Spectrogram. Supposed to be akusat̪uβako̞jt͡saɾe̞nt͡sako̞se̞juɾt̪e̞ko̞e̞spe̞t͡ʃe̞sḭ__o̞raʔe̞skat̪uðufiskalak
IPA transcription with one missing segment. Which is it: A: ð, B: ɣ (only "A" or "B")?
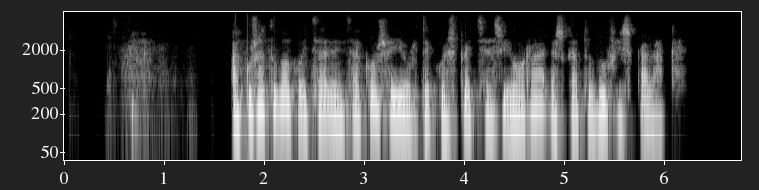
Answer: B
